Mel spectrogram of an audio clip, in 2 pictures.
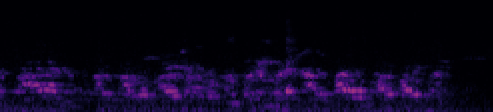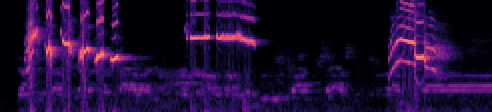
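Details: Fighter Oriental magpie-robin at a song contest, said to trigger other magpie-robins quickly. Soft low chattering from many birds at first, then loud bursts of sharp descending chips and high whistles stand out.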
